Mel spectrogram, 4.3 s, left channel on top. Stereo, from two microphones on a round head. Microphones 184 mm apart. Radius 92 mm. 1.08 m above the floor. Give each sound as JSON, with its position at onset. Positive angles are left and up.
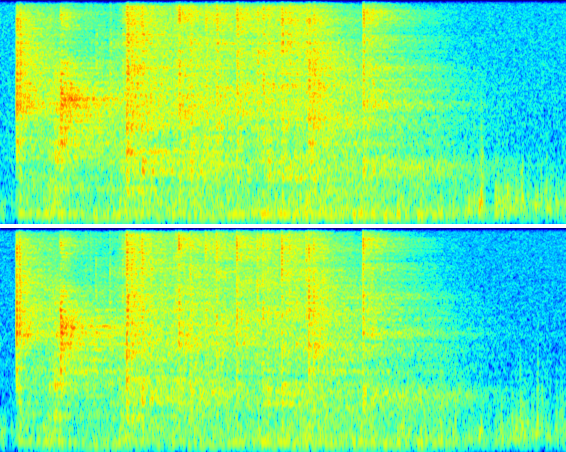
{"t": 0.1, "sound": "a crack", "side_deg": -25, "distance_m": 2.5}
